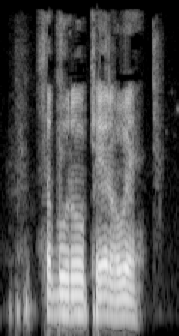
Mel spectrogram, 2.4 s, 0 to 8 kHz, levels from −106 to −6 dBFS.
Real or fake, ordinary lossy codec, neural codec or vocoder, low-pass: real; AAC, 32 kbps; none; 7.2 kHz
